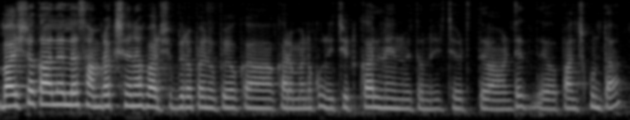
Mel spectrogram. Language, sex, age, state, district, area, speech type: Telugu, female, 45-60, Telangana, Hyderabad, rural, spontaneous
